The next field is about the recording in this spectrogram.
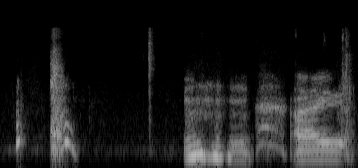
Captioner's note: sneezes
